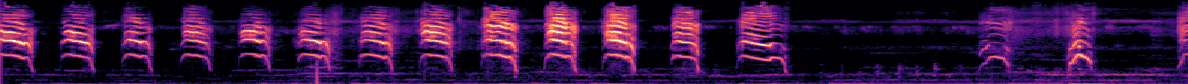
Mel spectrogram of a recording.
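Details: Mother cat, a street cat, summoning her white kitten with a rapid string of around fifteen short high meows, then a pause and two or three more calls, over a low background hum.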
